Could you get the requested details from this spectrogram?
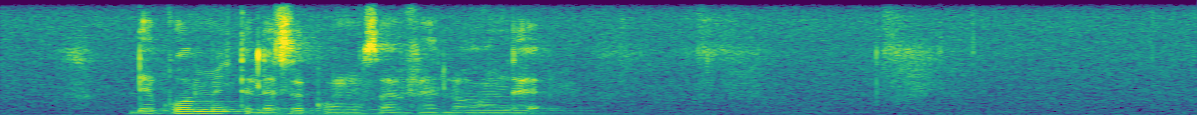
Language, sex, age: Swati, male, 19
